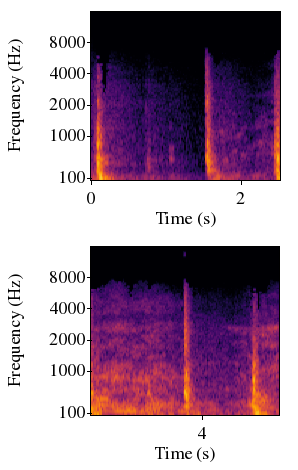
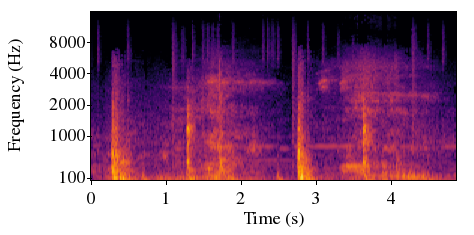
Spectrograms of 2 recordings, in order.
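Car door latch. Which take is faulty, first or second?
second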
